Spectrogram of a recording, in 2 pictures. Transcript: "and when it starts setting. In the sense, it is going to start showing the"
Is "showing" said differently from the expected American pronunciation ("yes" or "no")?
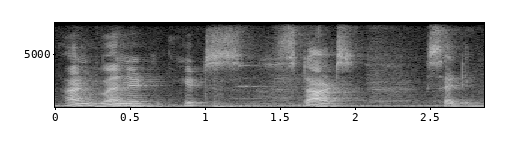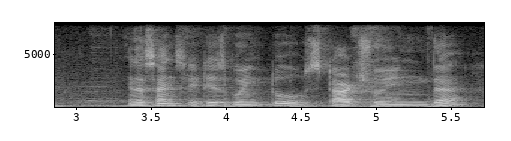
no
